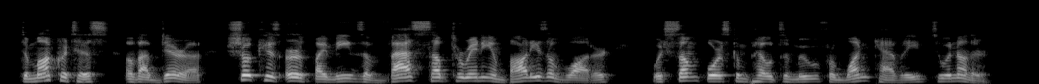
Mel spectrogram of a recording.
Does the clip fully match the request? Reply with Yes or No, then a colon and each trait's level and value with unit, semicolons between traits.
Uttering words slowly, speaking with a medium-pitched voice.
No: average, 145 wpm; medium, 145 Hz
